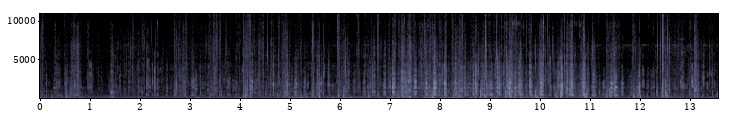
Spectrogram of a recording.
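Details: Standard Poodle puppies, 13 weeks old, walking on a hiking trail; quick breathy panting bursts, roughly two per second and uneven in rhythm, mixed with footfalls and rustling on the path.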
